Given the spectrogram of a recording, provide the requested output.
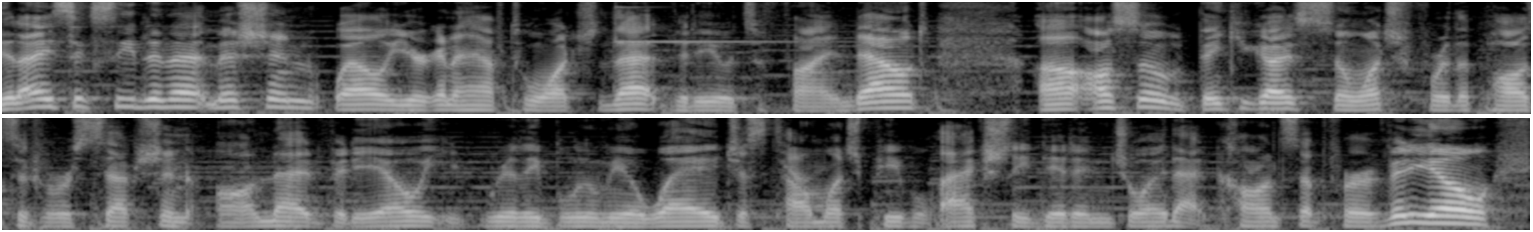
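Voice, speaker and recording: Music plays in the background as a man speaks at medium pitch and a very fast pace, with lively intonation and hardly any pauses. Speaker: gaming video creator. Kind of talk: casual gaming commentary.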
